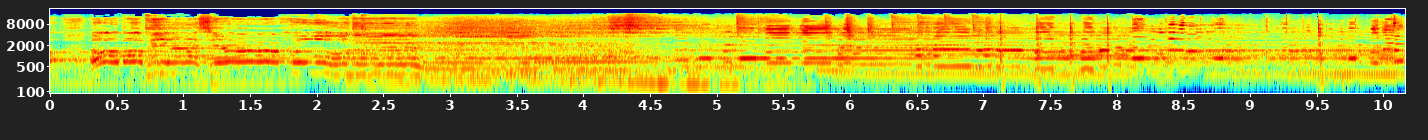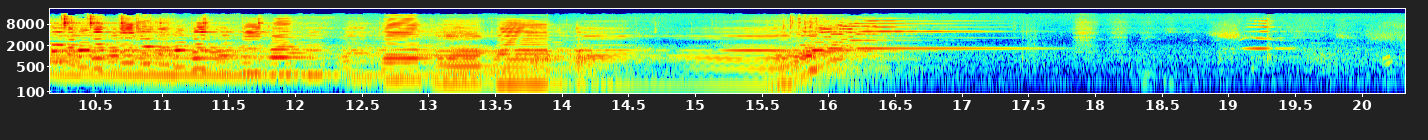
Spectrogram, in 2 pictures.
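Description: Live band closing a song, with accordion playing long held chords over guitar and keyboard. About three-quarters of the way in, a final struck chord rings out and dies away to quiet.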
